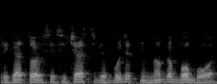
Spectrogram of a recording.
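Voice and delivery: ordinary delivery, nothing marked

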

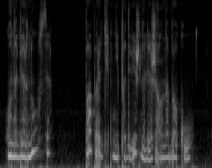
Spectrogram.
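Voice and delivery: ordinary talk

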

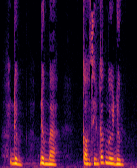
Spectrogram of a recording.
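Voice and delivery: loud, panicked, terrified pleading cry. A woman backs away from laughing men, pleading with them, terrified shout. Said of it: "hoảng sợ la to".

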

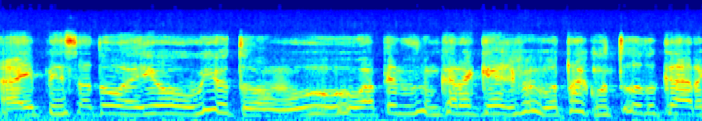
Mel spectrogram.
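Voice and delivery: put-on high, drunk-sounding rambling.

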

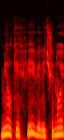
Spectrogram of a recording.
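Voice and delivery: ordinary delivery

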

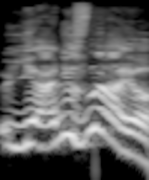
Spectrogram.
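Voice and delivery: sudden, hasty, high, blurted out. A narrator reads a vagrant answering his questioner, blurted out. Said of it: "выпалил он".

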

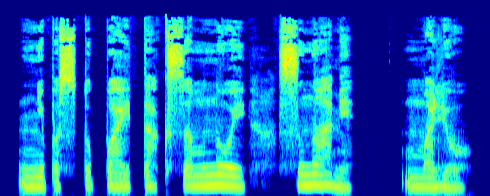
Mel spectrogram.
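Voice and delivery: hoarse trembling whisper. A man begs the woman who will marry another, in a hoarse, trembling whisper. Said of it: "хриплым дрожащим голосом прошептал он".

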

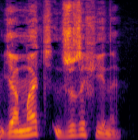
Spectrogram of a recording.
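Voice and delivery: plain reading voice

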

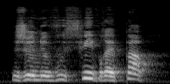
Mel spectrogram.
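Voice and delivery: loud outcry. Narrator reads the first-person hero answering his companion, crying out. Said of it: "m'écriai-je".

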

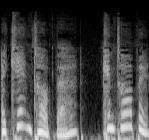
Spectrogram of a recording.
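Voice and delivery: can't stressed hard and high.

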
